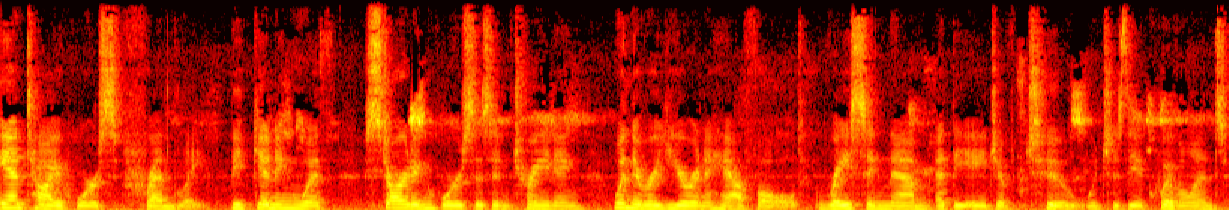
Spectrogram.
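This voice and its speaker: A woman with a plain, everyday voice and an American accent speaks at a fairly slow pace, her fairly low pitch following fairly even intonation. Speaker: horse rescue advocate. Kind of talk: interview.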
